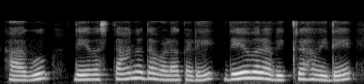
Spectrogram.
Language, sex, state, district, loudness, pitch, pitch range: Kannada, female, Karnataka, Bidar, -15 LUFS, 230 Hz, 210-255 Hz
